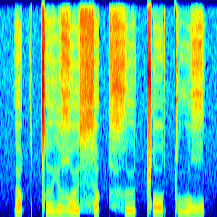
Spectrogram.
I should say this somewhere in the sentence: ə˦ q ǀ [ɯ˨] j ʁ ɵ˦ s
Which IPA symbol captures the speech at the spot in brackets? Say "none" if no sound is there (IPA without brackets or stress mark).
ə˨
